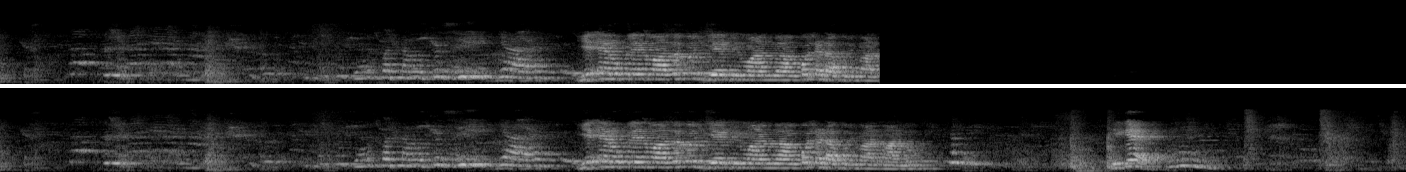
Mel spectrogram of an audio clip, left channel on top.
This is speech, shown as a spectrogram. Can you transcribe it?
क्या है ये एरोप्लेन मान लो, कोई जेट विमान मान लो, लड़ाकू विमान मान लो, ठीक है।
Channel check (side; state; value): left; drops out; at 8.8 s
